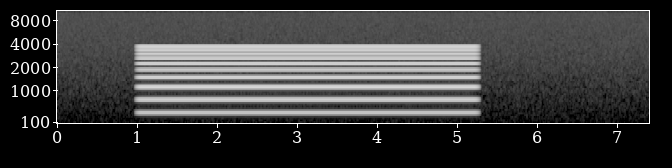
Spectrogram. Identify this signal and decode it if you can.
Ship horn signal, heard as a ship's horn, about 380 Hz. 1 long. At sea: a vessel nearing a blind bend, or under power and making way in fog.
